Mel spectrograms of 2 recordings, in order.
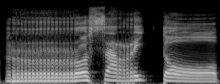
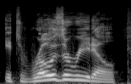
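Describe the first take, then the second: First: "Rosarito" drawn out slowly with a rolled Spanish r and crisp t. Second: Said in the usual way. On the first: Shown as a demonstration. Says place name, then rolls it.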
